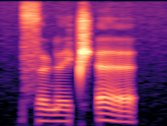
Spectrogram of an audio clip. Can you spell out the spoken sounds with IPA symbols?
sɘɳet͡ʃʼɛ

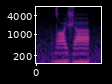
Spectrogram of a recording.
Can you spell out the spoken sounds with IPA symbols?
dˤajʒa

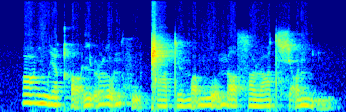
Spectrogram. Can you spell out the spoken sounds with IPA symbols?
ɑ˦ŋwi˨qʰɑ̰˨ lʲo̰˦ɭlˠṵ˦nxṵ˨ǁɑ˩ tø˨mɑ̰˥m wo̰˦mḛ˦ sˤɯ˨ɭɑ˦t ɕɑ̰˥ŋʎḭ˩

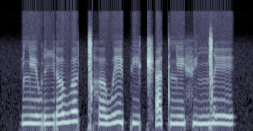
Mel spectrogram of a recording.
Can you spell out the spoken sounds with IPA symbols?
lʲɛ˩wɾi˩ ɾʌ˦˨wʌ˦˨ǀʰʌ˩we˦˨ pʲe˩t͡ʃʼa˩tlʲɛ˩fʲɯ˩ ŋ͡ǀe˦˨

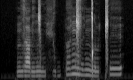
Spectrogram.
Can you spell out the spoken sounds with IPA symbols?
nza˩ɡŋ͡ǀṳ˩ çṳ˩bpa̤˥ŋ͡ǁɛ̤˧ŋ͡ǃɯ˩ ǁe̤˥

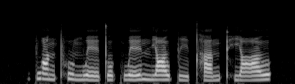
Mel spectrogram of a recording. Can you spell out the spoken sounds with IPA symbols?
pwɑ˥˧ŋpʰu˥˩n̪we˨˩ɪ̯t̪o˦ʊ̯ kwe˧˥ɪ̯ n̪jɑ˥ʊ̯pi˨˩t̪ʰa˧˥n pʰjɑ˧˥ʊ̯

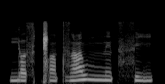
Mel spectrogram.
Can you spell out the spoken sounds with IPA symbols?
jɒsǁãtˤzãw nːĩt͡ssi

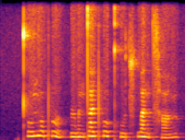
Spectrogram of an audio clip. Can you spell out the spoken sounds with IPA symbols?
t̪ʰo˧˥ʊ̯n̪wɔ˥˧pʰɤ˥˩ | ɻwə˨˩nt̪a˥ɪ̯pʰo˥˩ʊ̯ kʰu˨˩ t͡sʰwa˥˩nt͡sʰɑ˧˥ŋ

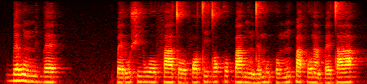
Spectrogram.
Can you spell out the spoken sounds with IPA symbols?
ɡ͡bɛ˦wũ˧mi˧bɛ˧ | k͡pɛ˨ɾu˧ ʃi˧wo˧ fa˧to˨ fɔ˧ti˦dɔ˦ko˦˨ k͡pa˧ɡũ˨ dɛ˨˦mu˧ho˧mũ˦ k͡pa˦˨fo˧ɾã˨ k͡pɛ˧ta˦

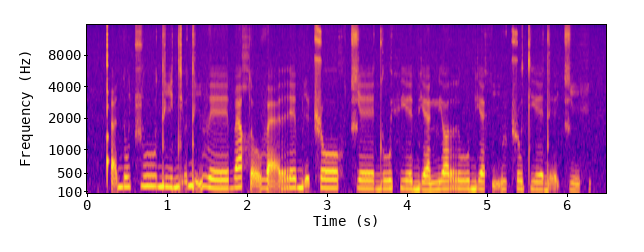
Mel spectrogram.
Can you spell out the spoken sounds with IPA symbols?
qʼḛdɾut͡ɕuːdi dʲo̰dḭveː bæχɾo̰væ̰ rebḭʈ͡ʂoːx t͡ɕeːdu fʲeːbʲæ mʲɒ ruːbʲæxḭv ʈ͡ʂutʲeːdḛ t͡ɕix

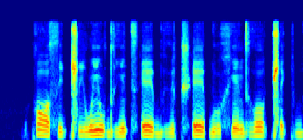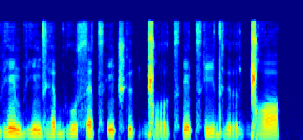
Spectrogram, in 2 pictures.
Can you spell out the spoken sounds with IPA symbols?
kɔ siǁiwĩwdʱĩ t͡sʼebʱɨ t͡ʃʼeɓu xẽdʱoǁek bʱẽbʱĩ dʱɛbʱusɛ t͡sʼĩt͡ʃʼɨkɡ͡ǁɔr t͡sʼẽt͡sʼidʱɨr ɡ͡ǁɒ

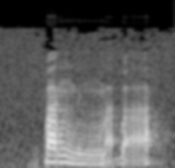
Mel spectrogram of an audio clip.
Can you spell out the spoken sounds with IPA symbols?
k͡pa˦ŋ͡mʉ˨nŋ͡ma̰˧ɓa̰˦

